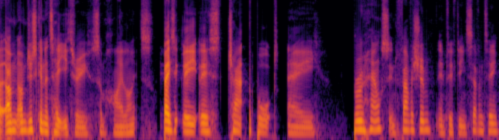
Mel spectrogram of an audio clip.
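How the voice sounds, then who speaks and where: With music in the background, the speaker goes at a fairly slow pace with ordinary pitch variation and big swings in loudness, in a dry, close sound with no echo. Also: man, fairly high pitch for a man. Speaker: podcast host. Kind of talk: casual chat.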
